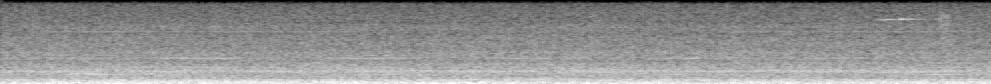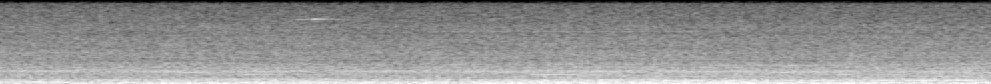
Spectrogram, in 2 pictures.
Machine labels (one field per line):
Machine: slide rail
